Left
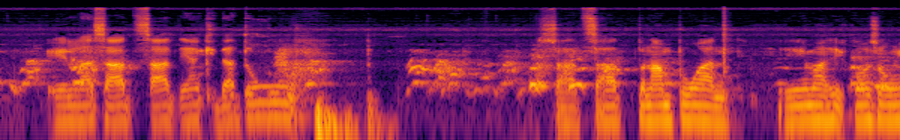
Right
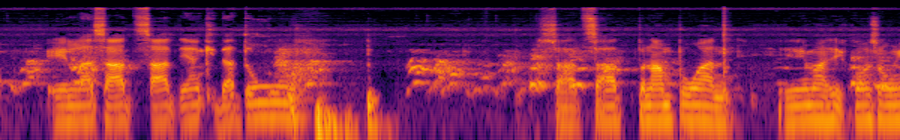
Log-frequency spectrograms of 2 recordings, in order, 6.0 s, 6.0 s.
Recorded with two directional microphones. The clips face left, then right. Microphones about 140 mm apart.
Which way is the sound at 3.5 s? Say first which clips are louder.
Left 2 dB; 10° right (ahead or behind).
